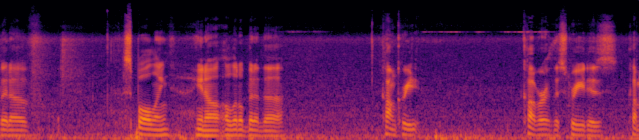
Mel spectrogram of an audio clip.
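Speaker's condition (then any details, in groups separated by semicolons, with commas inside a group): No condition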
